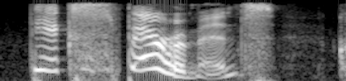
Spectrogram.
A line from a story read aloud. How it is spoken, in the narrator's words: cried Philby, who was getting brain weary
